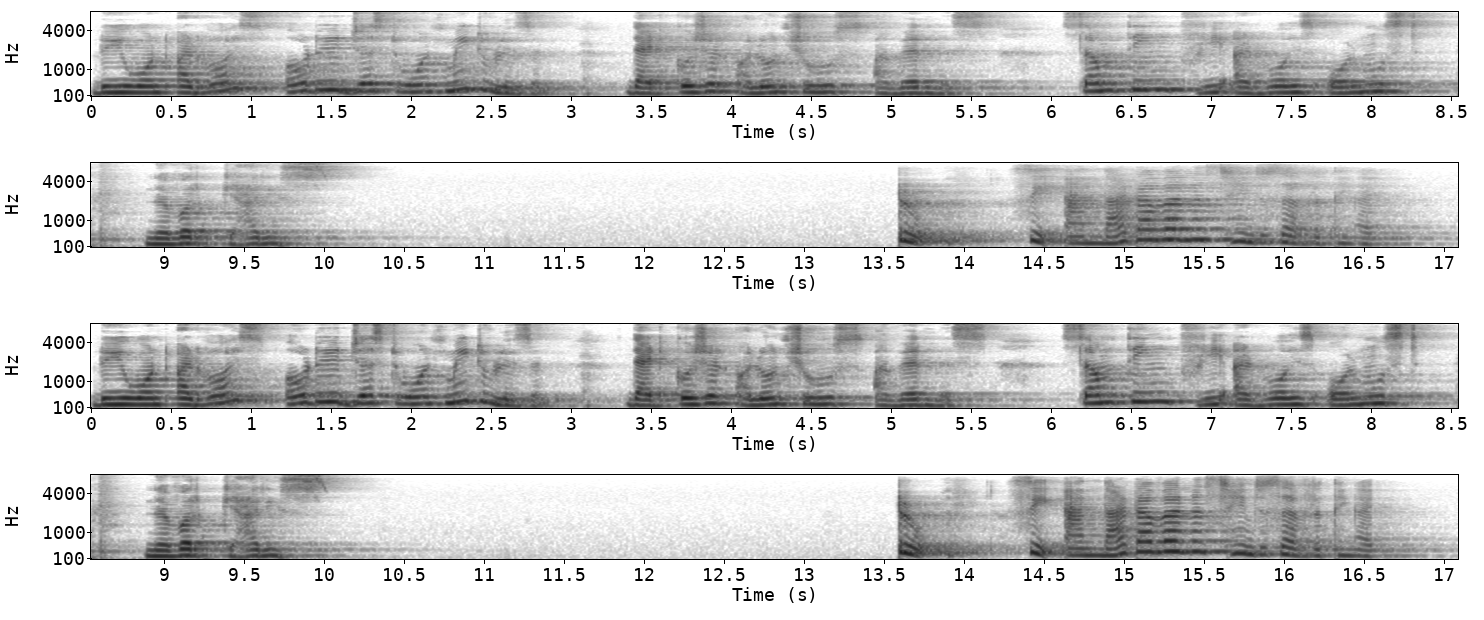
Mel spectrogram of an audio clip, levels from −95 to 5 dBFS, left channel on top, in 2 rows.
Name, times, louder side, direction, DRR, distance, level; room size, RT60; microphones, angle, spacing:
voice 1, 0.0-2.9 3.3-5.6 6.1-8.2 8.5-10.0, right 3 dB, 35° right, 13 dB, 0.5 m, -20 dB
voice 2, 14.3-16.6, right 3 dB, 70° right, 12 dB, 0.7 m, -19 dB
14.5 x 7.0 x 5.6 m, 1.3 s
head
